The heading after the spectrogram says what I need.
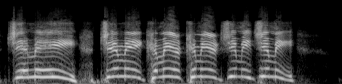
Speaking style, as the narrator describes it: I hear him screaming

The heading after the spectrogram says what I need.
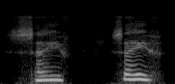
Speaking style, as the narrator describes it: he gasped

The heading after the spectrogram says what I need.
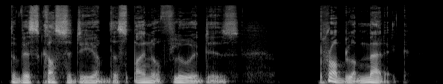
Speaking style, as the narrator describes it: Krenner murmured, not looking up from his work

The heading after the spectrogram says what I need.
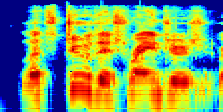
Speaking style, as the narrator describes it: Red Ranger shouted

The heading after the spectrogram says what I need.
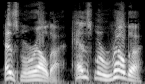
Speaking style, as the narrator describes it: he shrieked

